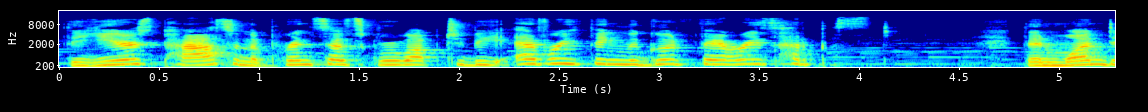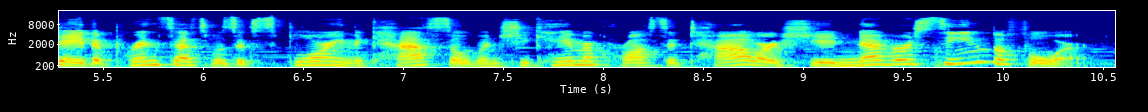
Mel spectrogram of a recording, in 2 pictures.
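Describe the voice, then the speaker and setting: Woman storyteller, high-pitched, bright clear-cut tone, expressive children's reading, dramatic, faint music behind. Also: moderate pace.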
